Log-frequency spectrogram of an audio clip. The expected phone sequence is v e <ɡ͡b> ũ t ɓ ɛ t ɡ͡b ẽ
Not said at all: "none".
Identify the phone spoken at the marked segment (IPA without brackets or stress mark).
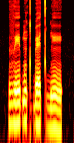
ɓ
